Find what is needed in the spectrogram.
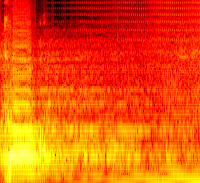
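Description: A man's voice through a microphone and loudspeaker system, holding one long, steady chanted note that slowly fades: the drawn-out last syllable of a word in a melodic, intoned introduction.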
